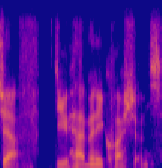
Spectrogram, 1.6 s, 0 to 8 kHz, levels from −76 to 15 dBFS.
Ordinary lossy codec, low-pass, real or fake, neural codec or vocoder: Opus, 24 kbps; 7.2 kHz; fake; codec, 16 kHz, 8 kbps, FunCodec, trained on LibriTTS, 25 frames a second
